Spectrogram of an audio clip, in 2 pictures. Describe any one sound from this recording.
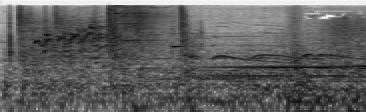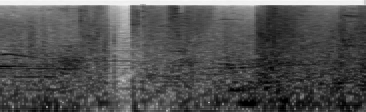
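Game sound effects of blows and spells clash and crackle.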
